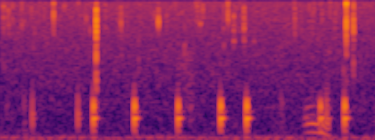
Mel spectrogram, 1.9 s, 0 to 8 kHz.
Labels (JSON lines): {"label": "biophony, knock croak", "recorder": "SoundTrap 300"}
